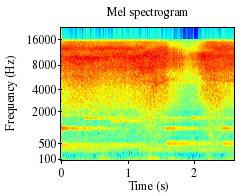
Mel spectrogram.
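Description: The snakes of a snake woman hiss in a steady, breathy wash that runs unbroken for a couple of seconds, dipping briefly near the end, with faint sustained tones humming underneath.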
